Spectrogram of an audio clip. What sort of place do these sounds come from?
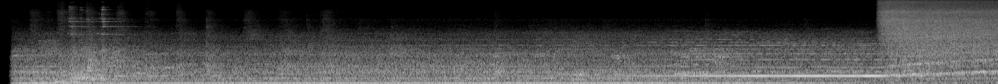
subway station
